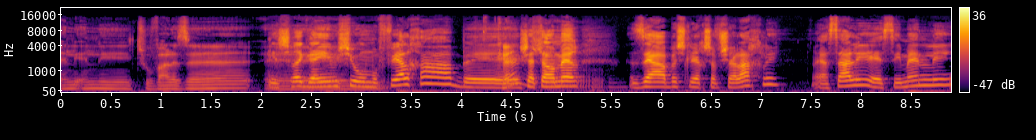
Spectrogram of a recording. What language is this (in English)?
Hebrew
